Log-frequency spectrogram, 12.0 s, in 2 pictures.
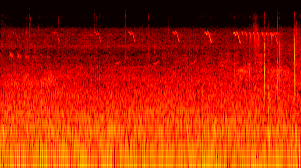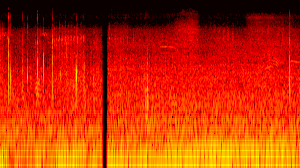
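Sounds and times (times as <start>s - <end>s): bird calling: 0.0s - 7.8s
outdoor background noise: 0.0s - 12.0s.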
